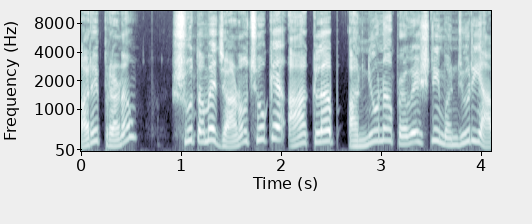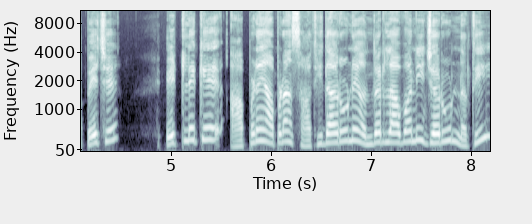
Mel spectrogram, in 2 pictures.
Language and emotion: Gujarati, surprised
